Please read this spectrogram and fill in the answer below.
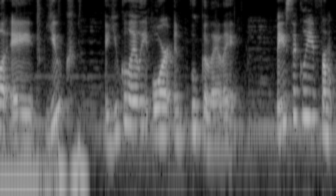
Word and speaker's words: ukulele: the end all answer if you want to use the pronunciation more traditionally uh you you should use ukulele if you are saying it really short you can say yuke if you're using the Americanized version you can say ukulele you know everyone's going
